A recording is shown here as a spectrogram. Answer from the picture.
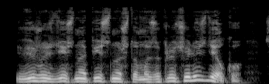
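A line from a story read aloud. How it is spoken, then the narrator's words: Plain. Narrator (Russian): сказал он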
